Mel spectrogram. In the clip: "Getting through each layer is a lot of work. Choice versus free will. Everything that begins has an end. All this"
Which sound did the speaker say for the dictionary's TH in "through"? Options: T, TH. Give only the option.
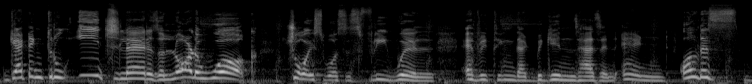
T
